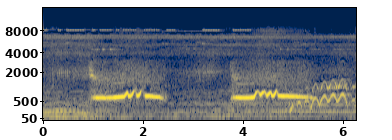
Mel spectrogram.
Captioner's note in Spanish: Imita canto de ave; Chillidos de monos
